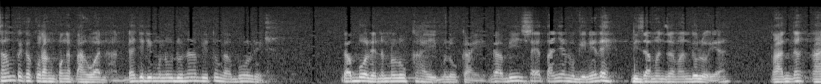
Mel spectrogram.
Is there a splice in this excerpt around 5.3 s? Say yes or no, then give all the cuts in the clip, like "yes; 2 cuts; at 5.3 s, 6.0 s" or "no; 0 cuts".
yes; 1 cut; at 5.3 s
